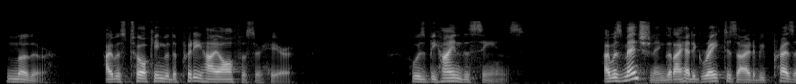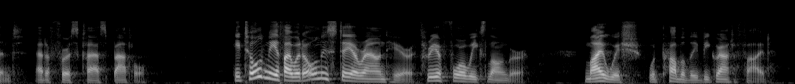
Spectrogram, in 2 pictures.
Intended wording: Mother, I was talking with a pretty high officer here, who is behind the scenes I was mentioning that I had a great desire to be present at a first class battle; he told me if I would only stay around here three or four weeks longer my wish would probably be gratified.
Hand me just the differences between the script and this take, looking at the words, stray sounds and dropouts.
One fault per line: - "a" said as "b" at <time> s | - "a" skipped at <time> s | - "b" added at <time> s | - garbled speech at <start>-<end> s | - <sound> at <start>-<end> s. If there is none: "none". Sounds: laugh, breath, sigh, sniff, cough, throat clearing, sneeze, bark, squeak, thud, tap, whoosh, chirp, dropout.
none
